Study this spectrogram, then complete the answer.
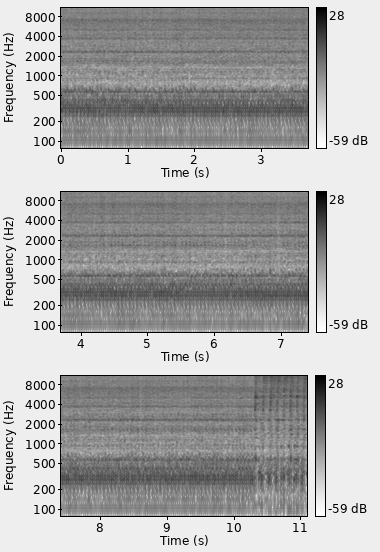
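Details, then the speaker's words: Jenny air compressor trying to unload the head, but debris trapped in the pilot valve prevents unloading: steady pumping chug about three beats a second breaking into rapid machine-gun chatter, short cycling. "Okay, now the machine's actually trying to unload the head, but due to debris trapped in the pilot valve, it's not allowing the head to unload. We call this short cycling. Kind of sounds like a machine gun."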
